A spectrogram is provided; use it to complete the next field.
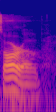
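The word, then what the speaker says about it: Saurabh: a couple people that my name is actually pronounced saurob well that really threw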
